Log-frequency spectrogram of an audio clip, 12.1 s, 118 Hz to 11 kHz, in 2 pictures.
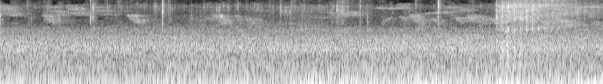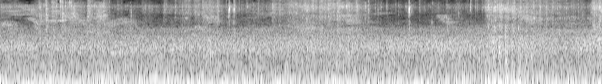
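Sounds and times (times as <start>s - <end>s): steady low rumble: 0.0s - 12.0s
starlings chirping and whistling: 3.4s - 7.4s.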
